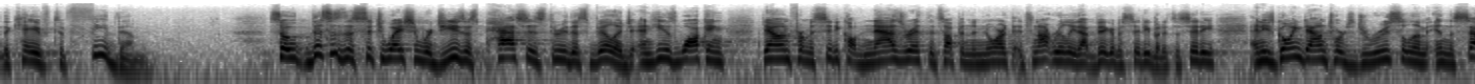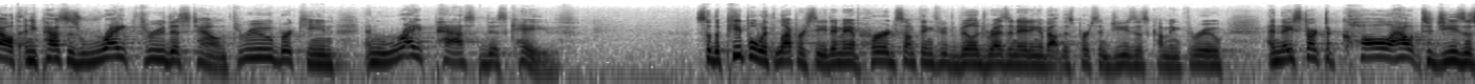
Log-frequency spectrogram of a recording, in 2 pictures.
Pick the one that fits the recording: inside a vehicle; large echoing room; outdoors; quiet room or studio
large echoing room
